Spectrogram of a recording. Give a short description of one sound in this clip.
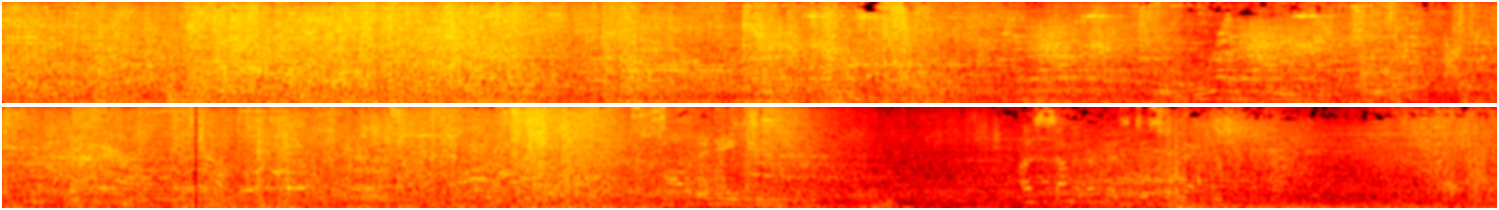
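Spell effects crackle, whoosh and explode in a game battle.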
